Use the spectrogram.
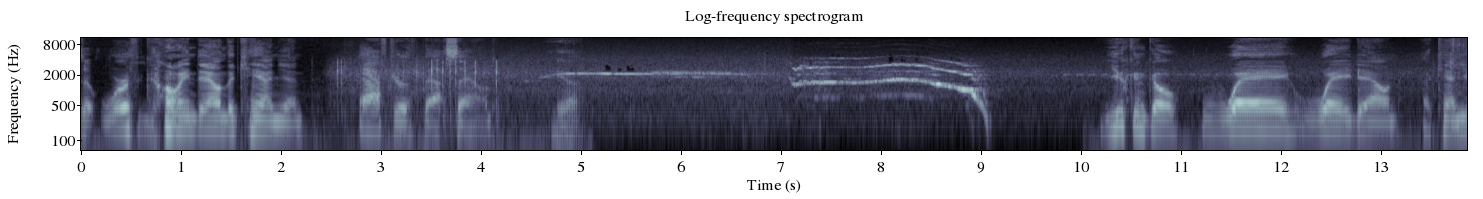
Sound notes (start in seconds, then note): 5.9 bull Elk Bugle; 7.0 hunter Bull Call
